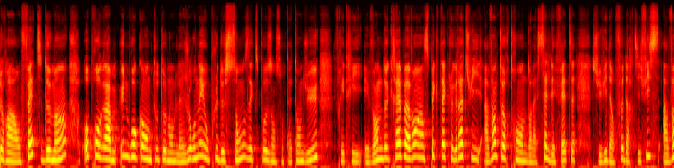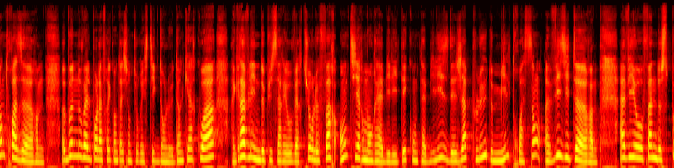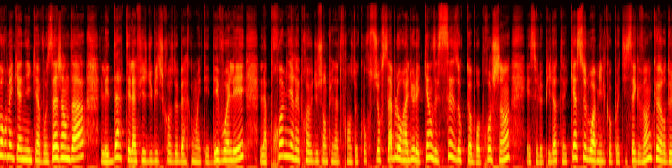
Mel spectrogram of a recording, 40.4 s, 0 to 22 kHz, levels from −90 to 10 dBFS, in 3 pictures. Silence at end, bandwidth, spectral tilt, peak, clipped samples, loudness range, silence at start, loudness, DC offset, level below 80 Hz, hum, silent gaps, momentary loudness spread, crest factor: 0 s; 19.5 kHz; -4.5 dB/octave; -2 dBFS; under 0.1%; 5 LU; 0 s; -22 LUFS; 0.5%; -56 dBFS; none; none; 10 LU; 18 dB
